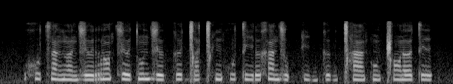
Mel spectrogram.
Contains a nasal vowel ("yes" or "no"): yes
